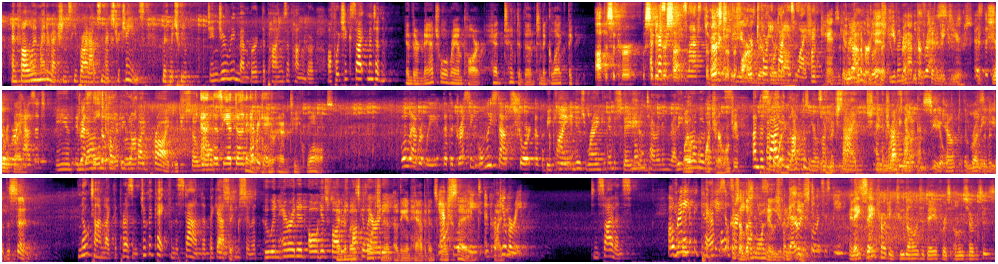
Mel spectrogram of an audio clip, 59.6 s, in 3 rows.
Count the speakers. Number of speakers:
10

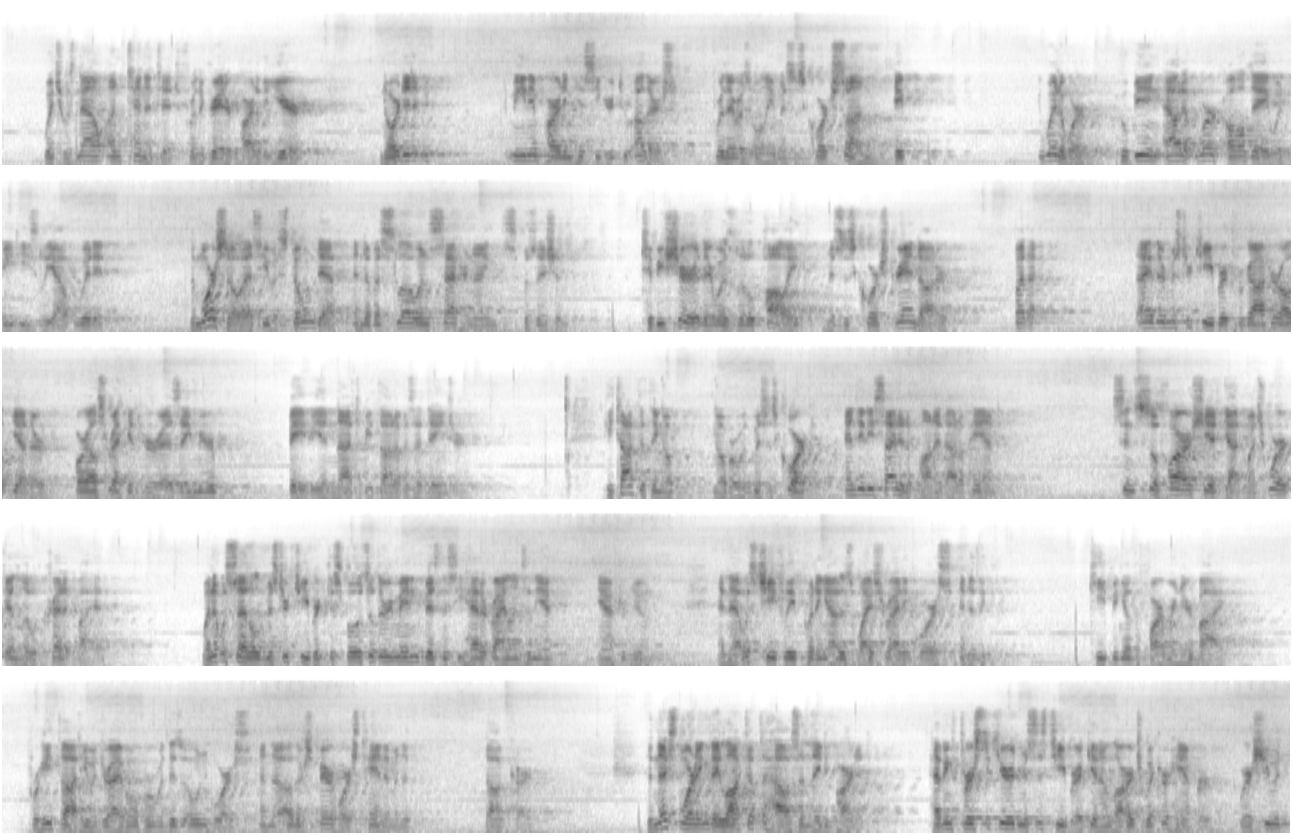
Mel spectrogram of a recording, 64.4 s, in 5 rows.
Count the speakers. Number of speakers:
1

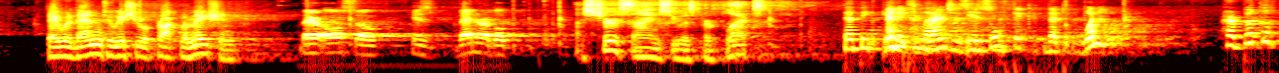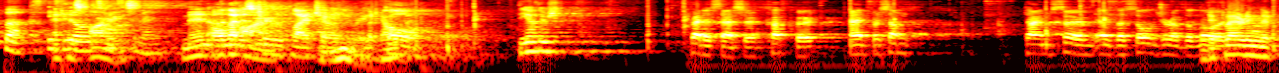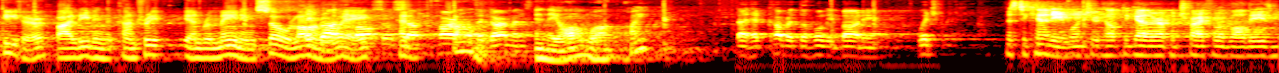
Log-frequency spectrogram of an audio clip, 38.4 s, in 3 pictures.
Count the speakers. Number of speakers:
9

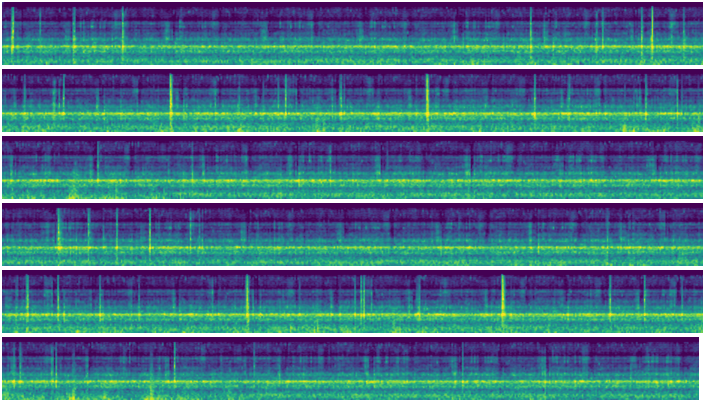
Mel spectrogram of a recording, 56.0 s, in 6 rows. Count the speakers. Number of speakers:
0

